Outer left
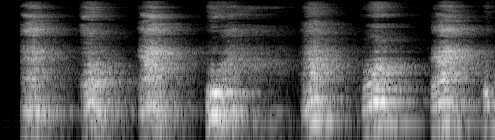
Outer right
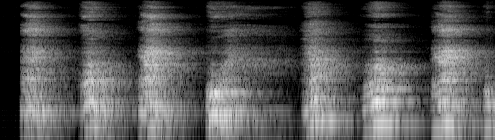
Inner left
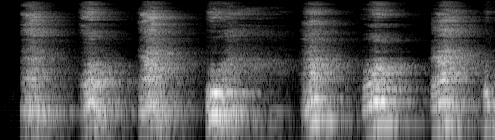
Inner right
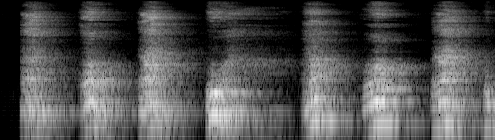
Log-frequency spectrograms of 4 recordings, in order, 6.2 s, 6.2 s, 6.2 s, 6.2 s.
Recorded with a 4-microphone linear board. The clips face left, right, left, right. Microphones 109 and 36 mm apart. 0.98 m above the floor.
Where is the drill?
I don't hear a drill.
